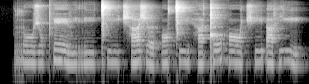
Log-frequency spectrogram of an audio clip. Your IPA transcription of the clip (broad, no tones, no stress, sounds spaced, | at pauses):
r oː ʒ o pʰ eː β i r iː ǀʰ iː t͡ʃʰ a ʃ ə | ɔ ǀ iː h a ǃ o h ɔː t͡ʃʰ i ʔ a f j i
